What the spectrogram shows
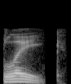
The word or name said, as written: Blake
